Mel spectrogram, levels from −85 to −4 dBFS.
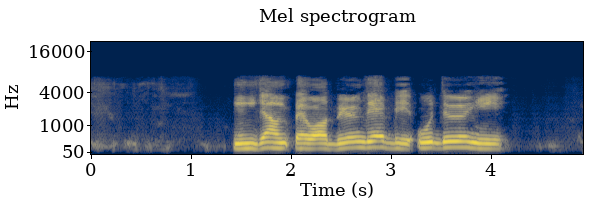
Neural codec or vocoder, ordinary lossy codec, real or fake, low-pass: codec, 16 kHz, 1 kbps, FreqCodec, larger model; AAC, 48 kbps; fake; 7.2 kHz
